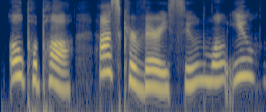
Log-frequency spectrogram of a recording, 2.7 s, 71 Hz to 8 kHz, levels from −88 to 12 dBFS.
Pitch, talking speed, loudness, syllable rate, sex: 260 Hz, 180 wpm, -17 LUFS, 4.7 syllables/s, female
